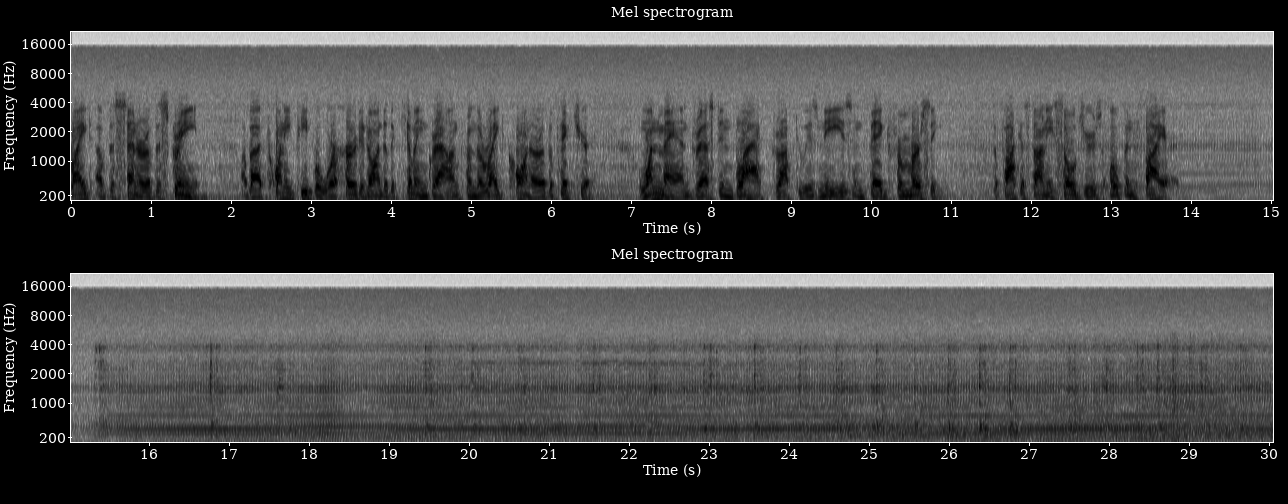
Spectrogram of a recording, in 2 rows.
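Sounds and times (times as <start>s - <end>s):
electrical hum: 0.0s - 30.0s.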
